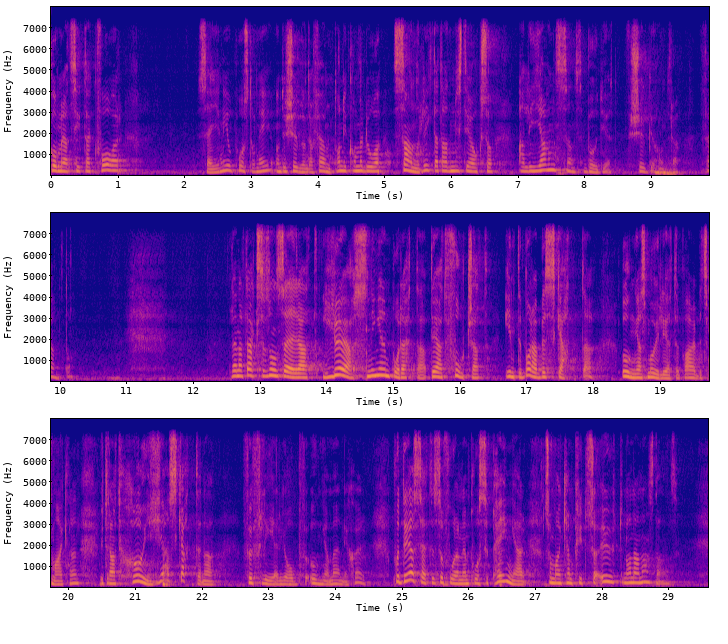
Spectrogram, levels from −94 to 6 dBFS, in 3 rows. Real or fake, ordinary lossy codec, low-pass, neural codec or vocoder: fake; none; 7.2 kHz; codec, 16 kHz, 16 kbps, FunCodec, trained on Chinese and English, 50 frames a second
